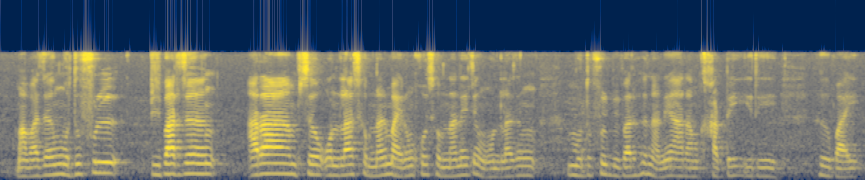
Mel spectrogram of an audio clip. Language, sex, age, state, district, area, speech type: Bodo, female, 60+, Assam, Kokrajhar, rural, spontaneous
